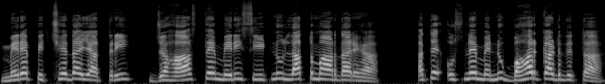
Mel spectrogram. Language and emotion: Punjabi, angry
